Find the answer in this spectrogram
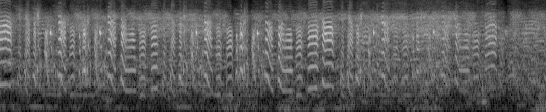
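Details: Aviary chorus of zebra finches, many short nasal, honking-toy-like notes with stacked harmonics repeated rapidly by overlapping birds.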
